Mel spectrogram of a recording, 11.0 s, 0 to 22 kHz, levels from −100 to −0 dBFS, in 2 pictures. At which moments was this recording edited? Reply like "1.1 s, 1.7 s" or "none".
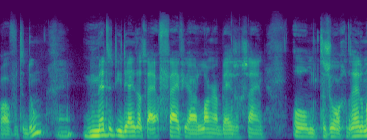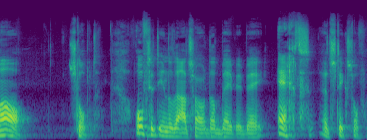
2.4 s, 5.2 s, 7.7 s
